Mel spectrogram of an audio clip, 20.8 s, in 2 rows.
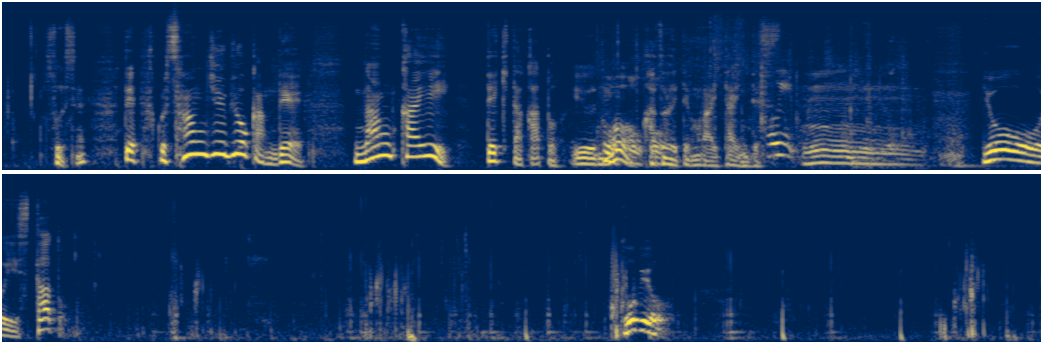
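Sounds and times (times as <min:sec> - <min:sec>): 
speech: 0:00.5 - 0:11.2, 0:16.6 - 0:17.2
soft mouth noises: 0:07.8 - 0:09.8, 0:11.1 - 0:20.7
person swallowing saliva: 0:08.0 - 0:09.8, 0:11.7 - 0:20.7.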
